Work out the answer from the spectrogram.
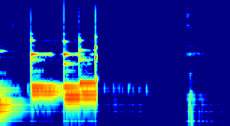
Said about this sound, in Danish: det er Andreas, der ringer, så hvis I lige siger stille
